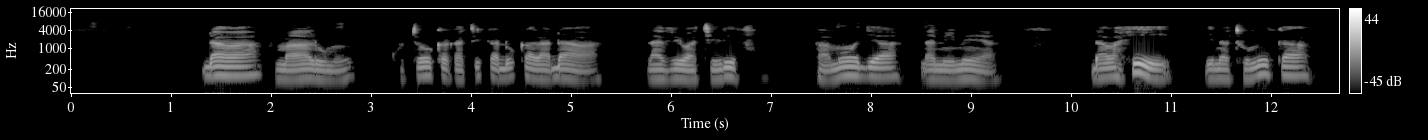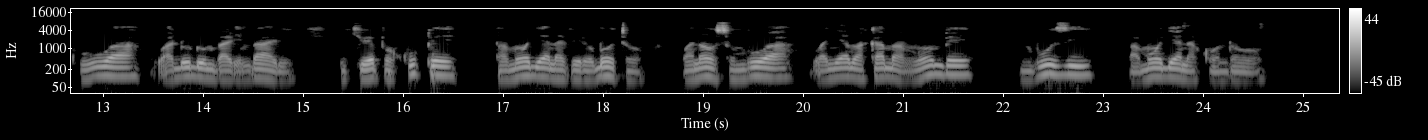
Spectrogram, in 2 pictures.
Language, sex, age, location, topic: Swahili, male, 25-35, Dar es Salaam, agriculture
